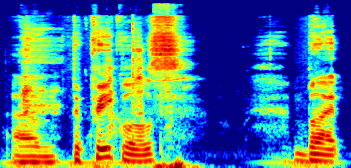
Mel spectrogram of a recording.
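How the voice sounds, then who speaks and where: A young man co-hosting a casual gaming podcast, rambling excitedly and restarting his sentences. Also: medium pitch, extremely slow, slight background noise. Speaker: podcast co-host.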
